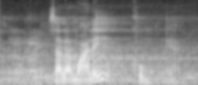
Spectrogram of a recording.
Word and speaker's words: Assalamualaikum: Makanya assalamualaikum atau assalamualaikum. Assalamualaikum, ya. Bukan assalamualaikum, nah, salah ya.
